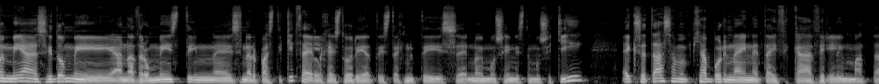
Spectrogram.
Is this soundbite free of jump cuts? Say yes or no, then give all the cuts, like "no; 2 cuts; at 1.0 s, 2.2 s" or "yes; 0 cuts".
yes; 0 cuts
